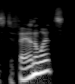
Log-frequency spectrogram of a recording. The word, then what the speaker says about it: Stefanowicz: So my name is Stefanowicz, rhymes with Bananowitz for all of you out there who need to know how to pronounce that long name.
